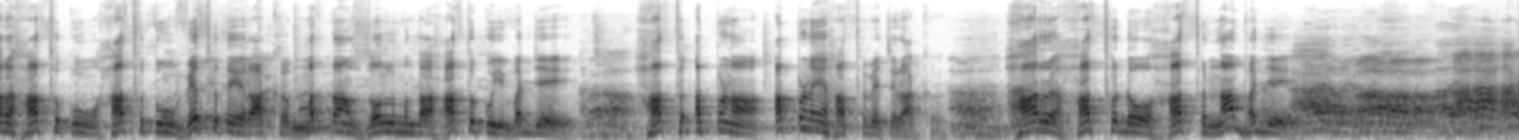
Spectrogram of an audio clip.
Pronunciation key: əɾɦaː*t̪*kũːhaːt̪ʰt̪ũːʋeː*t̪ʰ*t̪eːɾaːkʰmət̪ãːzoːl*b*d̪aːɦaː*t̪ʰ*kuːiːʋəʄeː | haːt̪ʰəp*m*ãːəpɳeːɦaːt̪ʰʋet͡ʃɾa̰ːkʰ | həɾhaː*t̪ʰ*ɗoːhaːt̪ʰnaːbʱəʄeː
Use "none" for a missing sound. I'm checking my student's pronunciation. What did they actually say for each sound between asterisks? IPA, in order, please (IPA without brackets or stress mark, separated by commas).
t̪ʰ, t̪ʰ, m, t̪ʰ, ɳ, t̪ʰ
